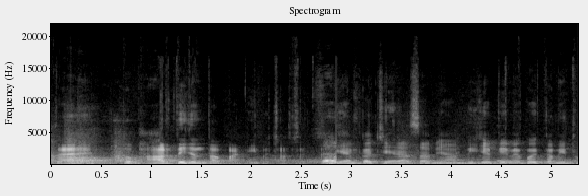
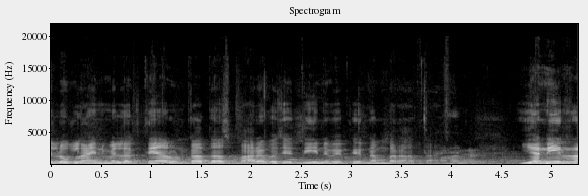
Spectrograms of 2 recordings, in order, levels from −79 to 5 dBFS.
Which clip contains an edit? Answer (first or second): first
